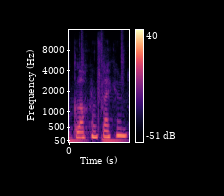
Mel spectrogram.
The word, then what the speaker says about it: Glauckomflecken: can't get enough of Dr Glen flecken or Glock and Fen as he pronounces it then I should let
